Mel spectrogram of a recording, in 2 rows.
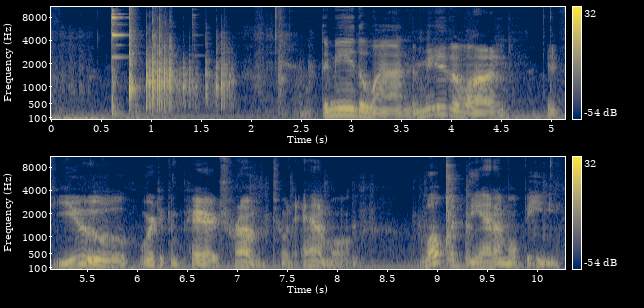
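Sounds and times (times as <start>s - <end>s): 
low steady hum: 0.0s - 10.2s
die rolling and clattering on floor: 0.6s - 1.9s
speech: 2.7s - 10.2s.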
